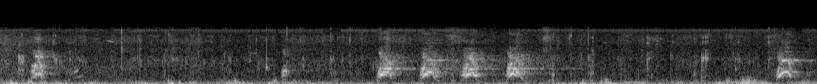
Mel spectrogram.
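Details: Young American Bandog Mastiff puppies, aged six weeks, tug at a string-tied chicken during a prey drive test; a quick run of four sharp yelps midway, with scattered fainter whines and steady scrabbling underneath.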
